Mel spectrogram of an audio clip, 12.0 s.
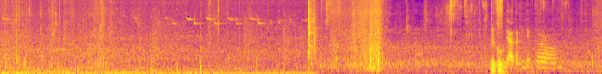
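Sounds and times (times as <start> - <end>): small bird chirping: 2.2 - 6.2.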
